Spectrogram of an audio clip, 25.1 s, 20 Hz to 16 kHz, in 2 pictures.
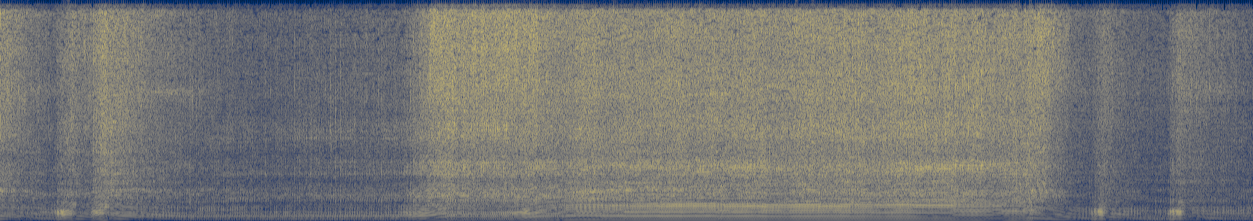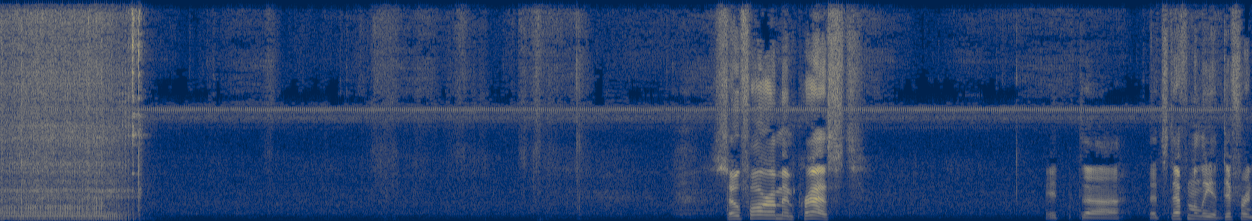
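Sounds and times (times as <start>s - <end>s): chainsaw cutting log: 0.0s - 14.0s.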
